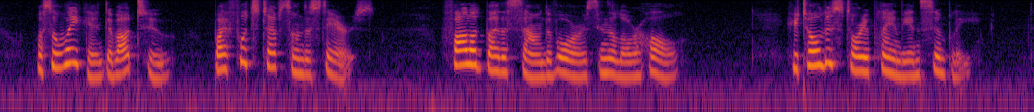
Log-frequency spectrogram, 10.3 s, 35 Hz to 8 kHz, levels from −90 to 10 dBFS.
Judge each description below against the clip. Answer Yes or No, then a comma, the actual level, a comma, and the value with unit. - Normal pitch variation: No, wide, 6.7 semitones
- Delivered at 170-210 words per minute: No, average, 150 wpm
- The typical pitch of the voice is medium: No, high, 245 Hz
